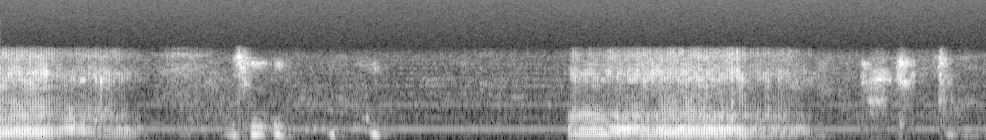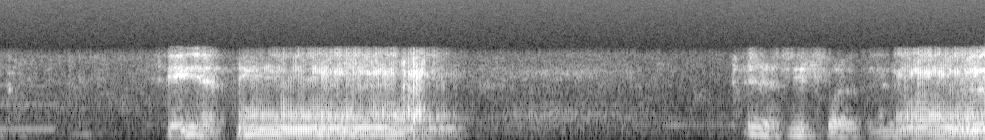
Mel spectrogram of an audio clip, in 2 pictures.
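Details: Snoring sleeper: loud rattling snores, about three in ten seconds, with snorting and shuffling sounds between them.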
